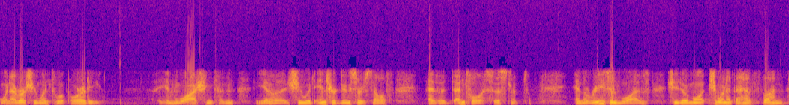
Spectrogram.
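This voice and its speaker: With noticeable background noise behind him, a man speaks at a moderate pace with long, frequent pauses. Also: medium pitch for a man, ordinary pitch variation. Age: 70s. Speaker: journalist and author. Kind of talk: interview on politics and economy.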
